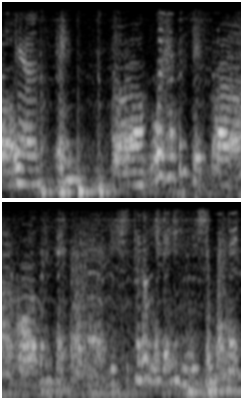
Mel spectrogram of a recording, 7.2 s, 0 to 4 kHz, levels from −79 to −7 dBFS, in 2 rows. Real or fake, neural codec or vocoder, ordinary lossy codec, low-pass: fake; codec, 44.1 kHz, 1.7 kbps, Pupu-Codec; none; 3.6 kHz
